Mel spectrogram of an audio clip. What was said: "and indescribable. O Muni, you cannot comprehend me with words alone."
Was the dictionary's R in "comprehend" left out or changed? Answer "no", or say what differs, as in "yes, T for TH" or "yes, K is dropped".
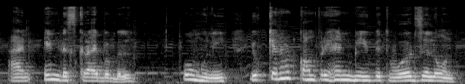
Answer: no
